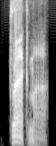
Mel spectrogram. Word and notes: drachma: British English

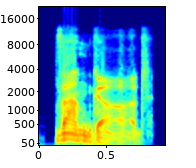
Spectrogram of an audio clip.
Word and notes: vanguard: British English

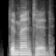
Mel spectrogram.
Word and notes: demented: American English

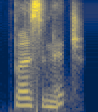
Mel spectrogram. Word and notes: personage: Indian

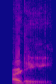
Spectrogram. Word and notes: RD: American English

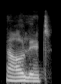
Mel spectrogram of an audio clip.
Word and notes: owlet: Indian

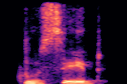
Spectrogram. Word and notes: crusade: Indian

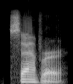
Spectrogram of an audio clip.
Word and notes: salver: American English

